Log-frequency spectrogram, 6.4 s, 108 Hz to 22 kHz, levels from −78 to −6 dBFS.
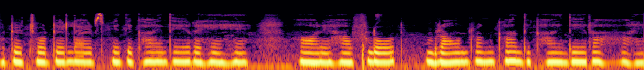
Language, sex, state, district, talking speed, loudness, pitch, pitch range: Hindi, female, Haryana, Jhajjar, 165 wpm, -13 LUFS, 205 Hz, 195-205 Hz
